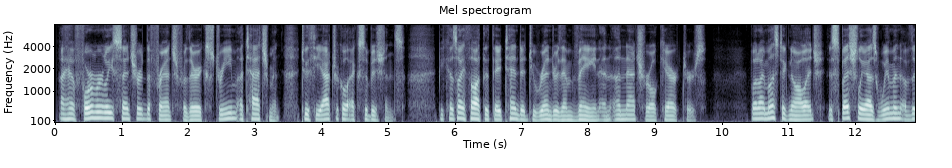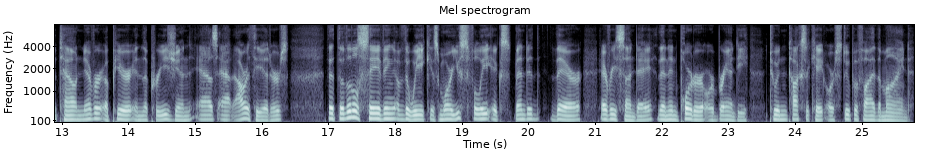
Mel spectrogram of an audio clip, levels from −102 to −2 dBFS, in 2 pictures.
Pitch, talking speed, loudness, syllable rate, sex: 135 Hz, 165 wpm, -20 LUFS, 5.4 syllables/s, male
